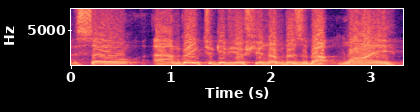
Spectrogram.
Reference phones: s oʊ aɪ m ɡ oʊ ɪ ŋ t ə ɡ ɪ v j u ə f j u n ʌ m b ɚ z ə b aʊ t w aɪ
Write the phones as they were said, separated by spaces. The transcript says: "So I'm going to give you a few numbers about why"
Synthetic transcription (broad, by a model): s oʊ aɪ m ɡ oʊ ɪ ŋ t ə ɡ ɪ v j ə f j u n ʌ m b ɚ z ə b aʊ t w aɪ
